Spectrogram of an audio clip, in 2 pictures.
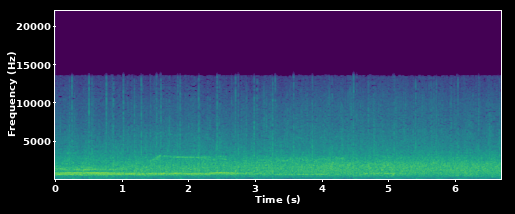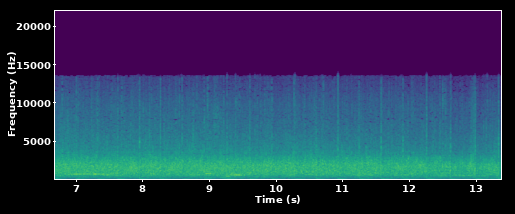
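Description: Sustained audience applause, dense and steady clapping from many hands at an even loudness for the whole stretch, with a low rhythmic thumping pulse running underneath and a few faint whoops.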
